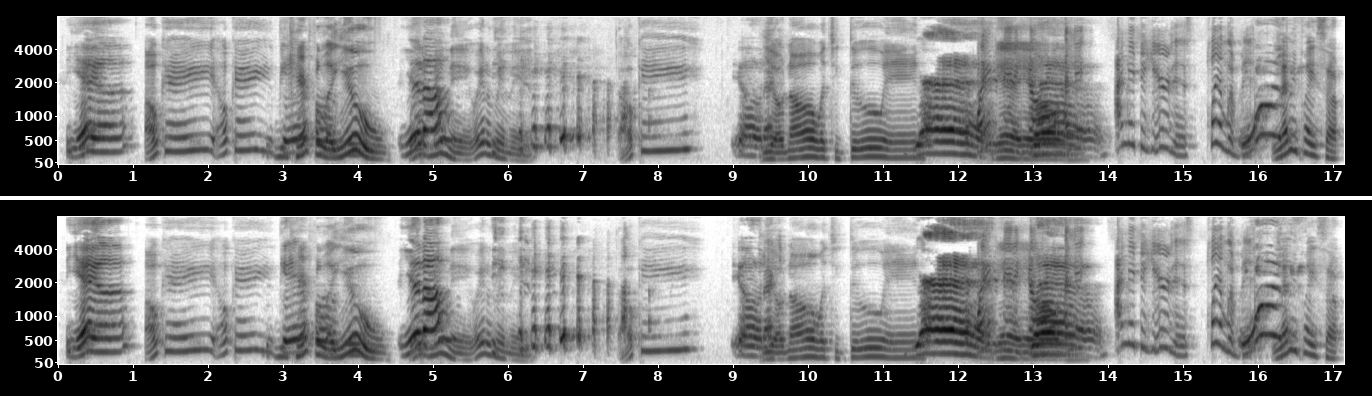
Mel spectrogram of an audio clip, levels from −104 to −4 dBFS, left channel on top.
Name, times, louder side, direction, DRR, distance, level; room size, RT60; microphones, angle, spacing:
voice 1, 0.1-0.9 3.0-4.0 4.6-5.3 5.8-5.9 6.1-7.0 7.5-7.6 9.0-9.5 11.4-12.5 12.9-13.9 15.7-16.3, right 4 dB, 65° right, 2.2 m, -21 dB
voice 2, 1.1-4.4 4.7-6.4 7.4-8.5 9.4-11.5 12.5-13.7 16.2-17.0, left 3 dB, 40° left, 0.9 m, -28 dB
voice 3, 12.2-13.7 14.1-15.9, equal, ahead, 1.1 m, -29 dB
28.0 x 10.0 x 2.3 m
head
